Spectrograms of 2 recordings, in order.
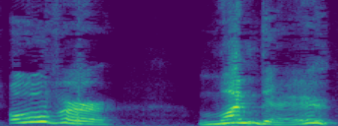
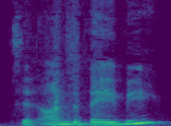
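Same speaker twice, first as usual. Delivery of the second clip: ordinary delivery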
